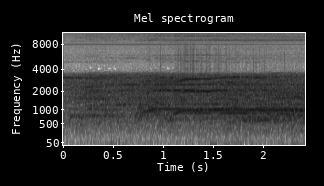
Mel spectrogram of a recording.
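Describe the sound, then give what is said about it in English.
Crowd cheering and applauding at a basketball tournament game: a dense, steady wash of claps and shouts that swells slightly as it goes. “He's getting a big round of applause.”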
